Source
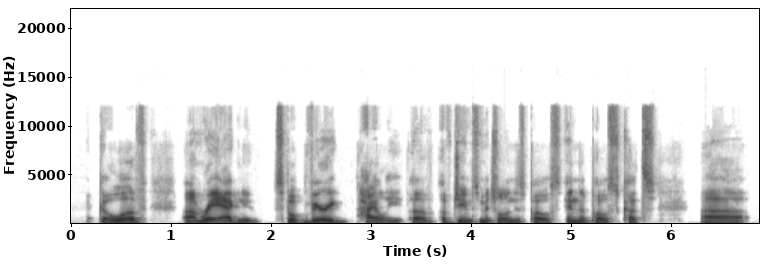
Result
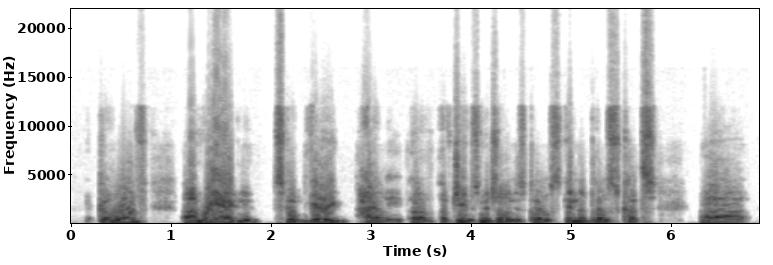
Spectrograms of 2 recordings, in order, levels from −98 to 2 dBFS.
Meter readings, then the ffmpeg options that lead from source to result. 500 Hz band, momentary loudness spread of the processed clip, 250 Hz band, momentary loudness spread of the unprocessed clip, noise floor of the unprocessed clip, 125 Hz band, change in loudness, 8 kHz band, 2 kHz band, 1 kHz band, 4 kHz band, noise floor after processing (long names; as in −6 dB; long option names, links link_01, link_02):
+1.0 dB, 7 LU, +4.0 dB, 9 LU, −75 dBFS, −5.0 dB, +2.0 dB, +5.5 dB, 0.0 dB, +2.0 dB, +2.0 dB, −65 dBFS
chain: -af "aeval=exprs='(tanh(14.1*val(0)+0.35)-tanh(0.35))/14.1':channel_layout=same,afftfilt=real='re*2*eq(mod(b,4),0)':imag='im*2*eq(mod(b,4),0)':win_size=2048:overlap=0.75,volume=9dB"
